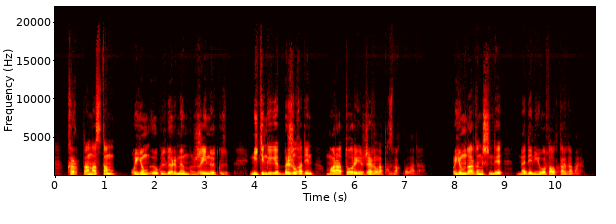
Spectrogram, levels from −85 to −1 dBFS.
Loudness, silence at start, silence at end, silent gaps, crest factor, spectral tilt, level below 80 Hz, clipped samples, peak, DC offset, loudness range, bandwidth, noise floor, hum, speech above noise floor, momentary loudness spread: -25 LUFS; 0.25 s; 0.3 s; none; 18 dB; -6 dB/octave; -74 dBFS; under 0.1%; -8 dBFS; under 0.1%; 2 LU; 17.5 kHz; -77 dBFS; none; 53 dB; 17 LU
